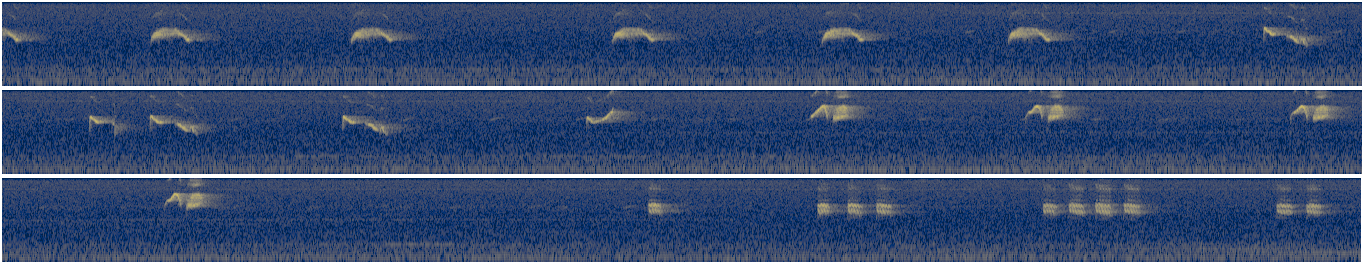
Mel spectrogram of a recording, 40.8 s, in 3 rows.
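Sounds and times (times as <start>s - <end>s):
bird: 1.5s - 2.2s, 3.5s - 4.2s, 6.1s - 6.8s, 7.5s - 9.0s, 10.0s - 10.7s, 12.6s - 13.5s, 14.4s - 15.8s, 17.0s - 17.7s, 19.3s - 21.0s, 21.6s - 23.0s, 23.8s - 25.3s, 26.5s - 27.1s, 28.8s - 29.4s, 33.4s - 34.1s, 35.4s - 36.3s, 37.6s - 38.8s, 39.9s - 40.6s.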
